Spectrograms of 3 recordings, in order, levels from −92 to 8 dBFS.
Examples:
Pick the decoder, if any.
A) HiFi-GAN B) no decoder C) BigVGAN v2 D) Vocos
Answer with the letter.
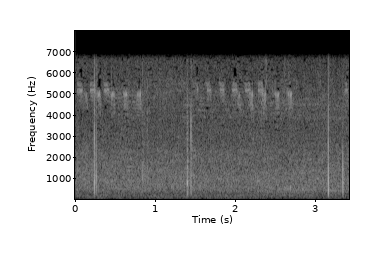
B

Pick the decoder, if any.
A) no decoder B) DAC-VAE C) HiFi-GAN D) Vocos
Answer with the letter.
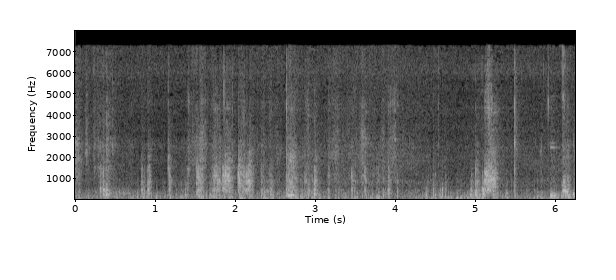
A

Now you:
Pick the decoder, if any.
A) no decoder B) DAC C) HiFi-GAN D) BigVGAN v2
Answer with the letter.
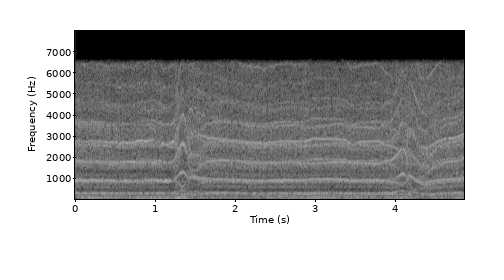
A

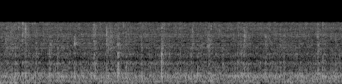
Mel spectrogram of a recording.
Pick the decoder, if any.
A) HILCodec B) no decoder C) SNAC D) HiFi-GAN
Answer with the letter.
B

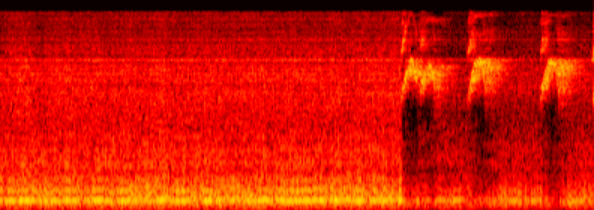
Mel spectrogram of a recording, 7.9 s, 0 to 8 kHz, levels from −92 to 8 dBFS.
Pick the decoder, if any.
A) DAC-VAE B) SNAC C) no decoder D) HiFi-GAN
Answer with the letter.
D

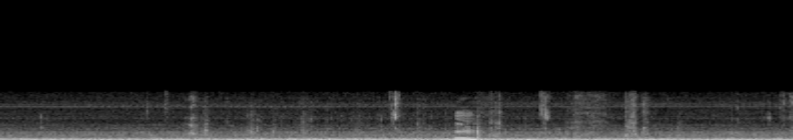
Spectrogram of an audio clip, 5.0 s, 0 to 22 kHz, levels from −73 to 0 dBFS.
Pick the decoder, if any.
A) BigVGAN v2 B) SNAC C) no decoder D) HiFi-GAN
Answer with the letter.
C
